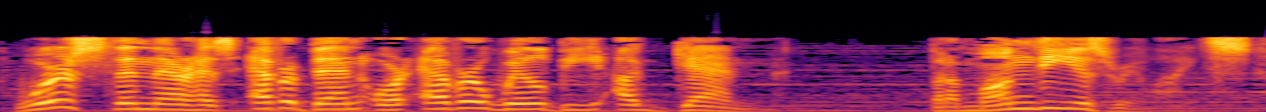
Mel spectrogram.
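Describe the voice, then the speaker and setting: An impassioned, stern prophet confronting a king in an audio drama. He declaims forcefully in a fairly high male voice, with music behind and slightly dull sound. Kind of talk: dramatized audio Bible acting.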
